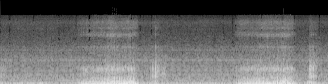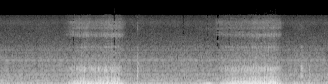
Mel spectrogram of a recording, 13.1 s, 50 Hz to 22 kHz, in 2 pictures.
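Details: Loud, low, rattling snores on each in-breath, about 20 breaths a minute, with quiet out-breaths between; heavy snoring during sleep, recorded July 26, 2017.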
